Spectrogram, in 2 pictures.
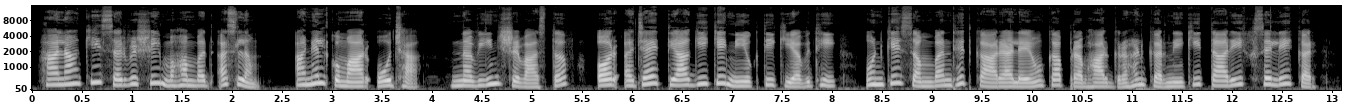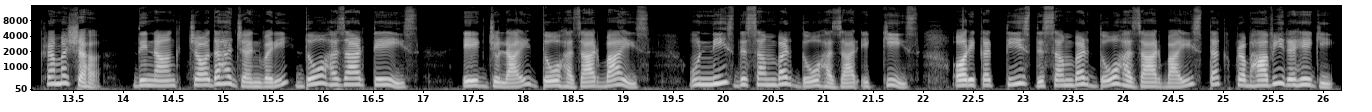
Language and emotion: Hindi, neutral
